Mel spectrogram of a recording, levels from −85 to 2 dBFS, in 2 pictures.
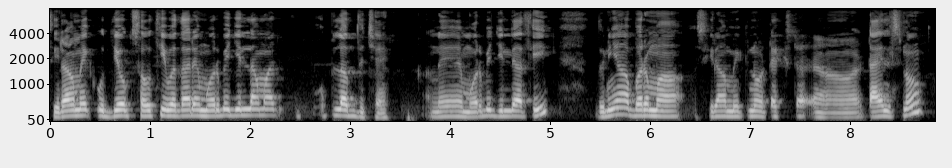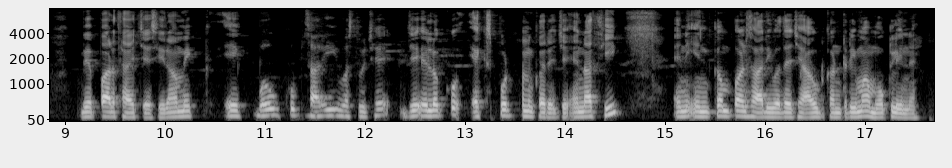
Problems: constant background noise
